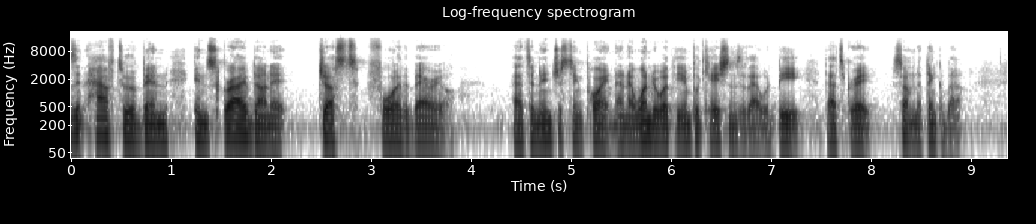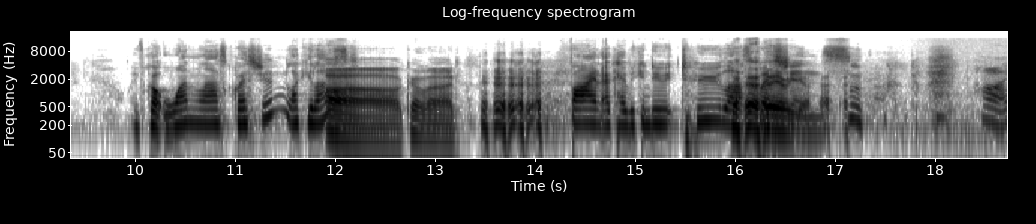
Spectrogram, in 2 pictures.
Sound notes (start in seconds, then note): 13.4 laughs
